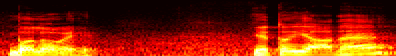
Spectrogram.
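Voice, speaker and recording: The voice is male, fairly high, expressive and a little slow, with a smooth, somewhat dark tone. It belongs to a physics teacher from India lecturing his class, who breaks things down step by step, repeats key phrases and checks that students are following.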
